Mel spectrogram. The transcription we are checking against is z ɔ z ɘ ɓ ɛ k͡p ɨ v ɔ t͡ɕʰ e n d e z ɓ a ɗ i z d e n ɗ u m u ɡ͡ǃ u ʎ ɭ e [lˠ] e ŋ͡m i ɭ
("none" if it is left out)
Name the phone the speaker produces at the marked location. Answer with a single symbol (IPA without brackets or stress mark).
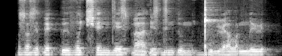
lˠ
